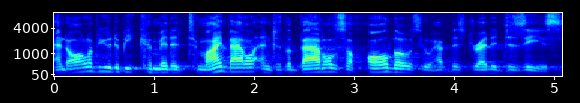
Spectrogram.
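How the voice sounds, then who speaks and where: Bright, sharp tone from a man with vocal fry, medium pitch, ordinary pitch variation and a moderate pace. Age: 60s. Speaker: cancer patient giving a speech. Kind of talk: prepared speech.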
